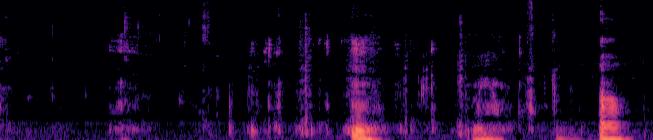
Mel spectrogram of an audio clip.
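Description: A person chewing fried catfish with wet lip smacking and small clicks, the sound of eating at the mic. Several short closed-mouth hums come about halfway through and again near the end.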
